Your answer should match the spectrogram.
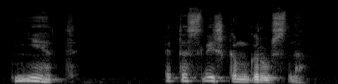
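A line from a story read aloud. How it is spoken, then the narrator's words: Whisper. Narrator (Russian): она прошептала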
